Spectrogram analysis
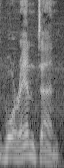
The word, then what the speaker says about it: Warrenton: No, it's Warrenton. It's E-N, not I-N-G.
